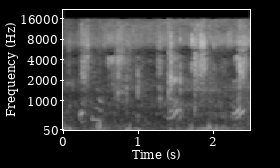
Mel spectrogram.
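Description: A pit bull whimpering during a bath, giving short rising whines, once just after the start and again about a second and a half in.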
